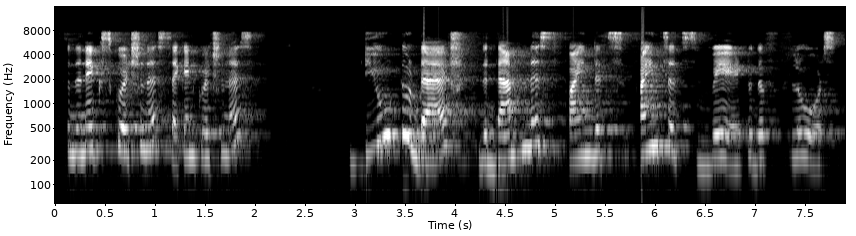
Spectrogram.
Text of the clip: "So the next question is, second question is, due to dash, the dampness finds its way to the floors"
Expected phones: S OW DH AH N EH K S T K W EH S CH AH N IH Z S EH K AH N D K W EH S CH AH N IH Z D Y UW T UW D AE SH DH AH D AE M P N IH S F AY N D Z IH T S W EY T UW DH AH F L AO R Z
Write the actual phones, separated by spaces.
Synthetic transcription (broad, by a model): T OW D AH N EH K S T K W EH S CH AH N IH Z S EH K AH N D K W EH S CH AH N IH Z D Y UW T UW D AE SH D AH D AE M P N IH S F AY N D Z IH T S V EY T UW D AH F L AO R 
